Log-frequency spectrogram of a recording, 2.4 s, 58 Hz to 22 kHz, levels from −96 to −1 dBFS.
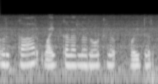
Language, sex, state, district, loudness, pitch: Tamil, female, Tamil Nadu, Chennai, -17 LUFS, 220 Hz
